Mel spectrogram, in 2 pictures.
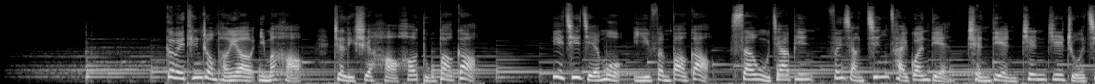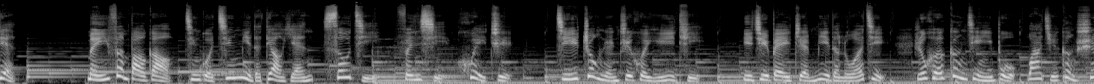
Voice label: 主持人播报经济栏目; 好好读报告

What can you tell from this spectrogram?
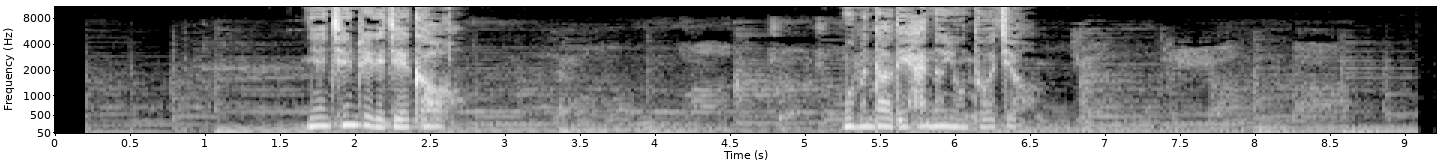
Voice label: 影视配音; 年轻这个借口我们还能用多久

